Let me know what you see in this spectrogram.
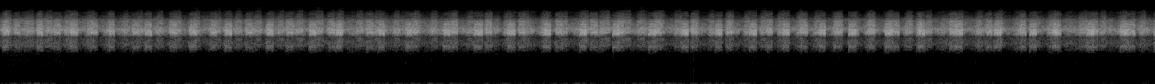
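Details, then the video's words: Many cicadas in a Greek pine forest sing in midsummer, making a harsh continuous high buzz that pulses quickly and evenly, nothing else audible. "Cicadas singing in midsummer - Nature sounds from the Greek fauna - Sounds of cicadas"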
